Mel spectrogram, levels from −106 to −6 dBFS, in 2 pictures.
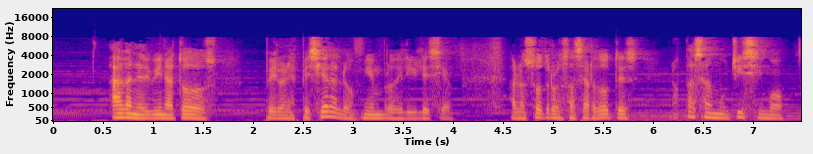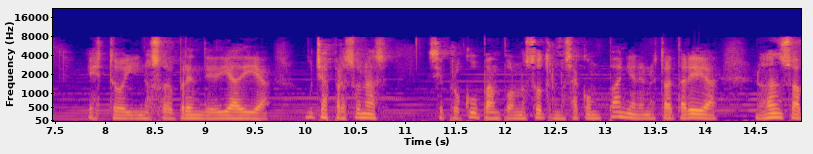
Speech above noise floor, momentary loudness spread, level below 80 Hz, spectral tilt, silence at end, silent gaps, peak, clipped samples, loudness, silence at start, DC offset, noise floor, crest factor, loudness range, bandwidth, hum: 22 dB; 17 LU; -68 dBFS; -3 dB/octave; 0 s; none; -8 dBFS; under 0.1%; -34 LUFS; 0 s; under 0.1%; -57 dBFS; 28 dB; 3 LU; 8.2 kHz; none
